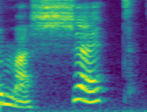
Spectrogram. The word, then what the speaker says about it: m'achète: that s'acheter has no accent on, but je m'achète, because of that silent, or we call it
